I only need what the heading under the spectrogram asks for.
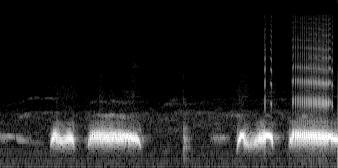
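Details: Spotted dove coos meant to rouse other doves into calling: two phrases of a wavering coo plus a long steady coo, the last one harsher and buzzier.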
